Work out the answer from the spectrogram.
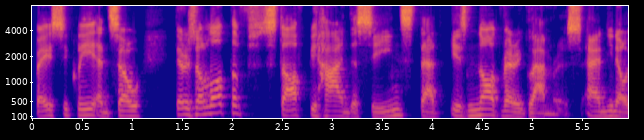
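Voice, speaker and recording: Appearing as an interview guest, a middle-aged man from Switzerland replies conversationally with a Swiss German accent; Swiss German is his native language, and his voice is medium-pitched.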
